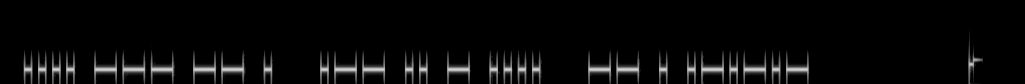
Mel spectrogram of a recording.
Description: Morse code, heard as a keyed tone, about 17 wpm, 700 Hz. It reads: HOME WITH ME.
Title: Sentences from Top 800 Words 17wpm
